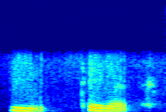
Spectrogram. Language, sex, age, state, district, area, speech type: Bengali, female, 18-30, West Bengal, North 24 Parganas, rural, conversation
